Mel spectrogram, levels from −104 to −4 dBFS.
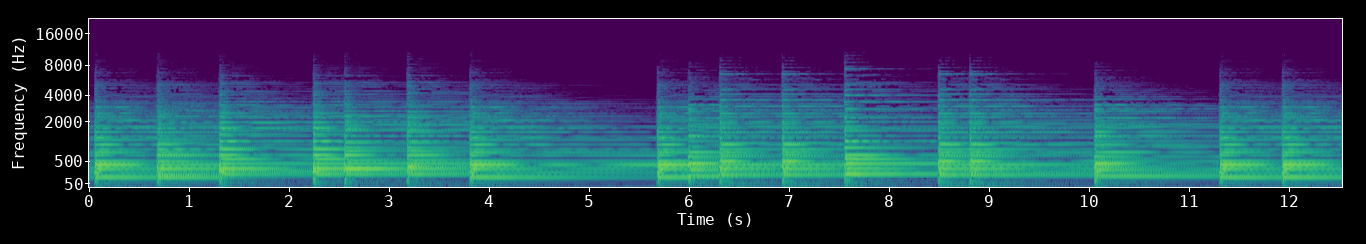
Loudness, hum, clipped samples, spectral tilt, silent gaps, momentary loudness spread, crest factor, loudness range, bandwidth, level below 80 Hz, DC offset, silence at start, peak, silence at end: -30 LUFS; none; under 0.1%; -7.5 dB/octave; none; 13 LU; 16 dB; 3 LU; 7.8 kHz; -60 dBFS; under 0.1%; 0 s; -14 dBFS; 0 s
